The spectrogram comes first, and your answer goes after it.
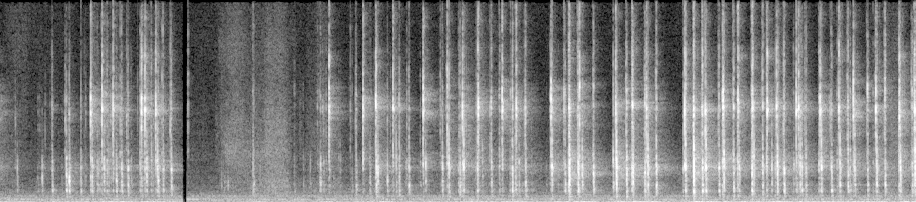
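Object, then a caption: Plastic mechanical keyboard. A full-size black plastic mechanical keyboard with RGB backlight, resting on a desk, is typed on with the fingertips of both hands. Rapid, bright, clicky keystrokes come in dense bursts, with a brief lull near the two-second mark, over a faint steady low hum. Each key strike is short and dry with almost no ring.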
